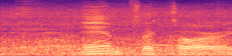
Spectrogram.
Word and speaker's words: Amphicar: Amphicar. I guess that's how you say it. P H is like an F.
